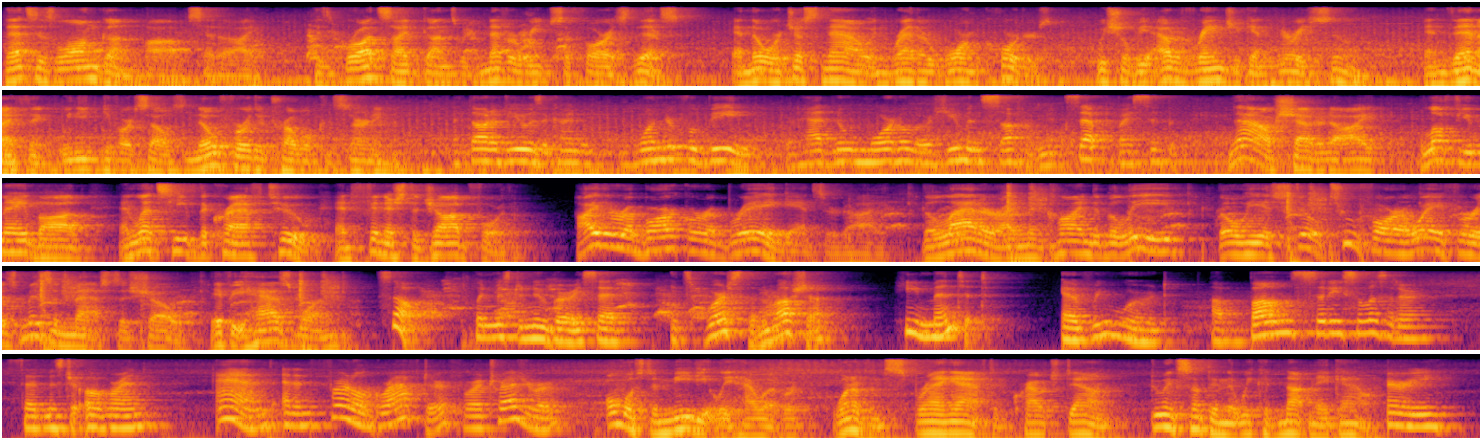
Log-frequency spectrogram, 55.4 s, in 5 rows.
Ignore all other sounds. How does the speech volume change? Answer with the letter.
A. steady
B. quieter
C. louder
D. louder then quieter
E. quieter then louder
A.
